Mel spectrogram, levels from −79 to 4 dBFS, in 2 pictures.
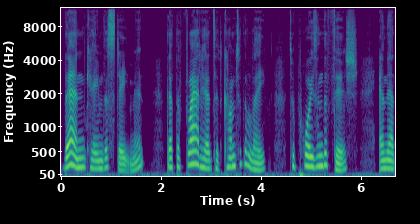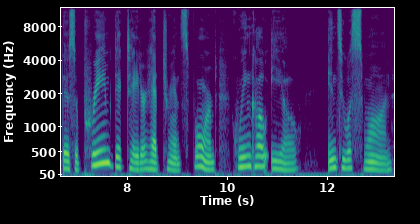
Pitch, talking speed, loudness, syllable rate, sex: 175 Hz, 135 wpm, -20 LUFS, 3.8 syllables/s, female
